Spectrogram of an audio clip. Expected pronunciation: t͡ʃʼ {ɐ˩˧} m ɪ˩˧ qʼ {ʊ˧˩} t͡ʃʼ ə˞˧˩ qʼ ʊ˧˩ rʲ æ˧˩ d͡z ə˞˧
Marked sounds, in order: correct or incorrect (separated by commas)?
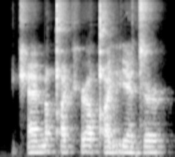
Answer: incorrect, correct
